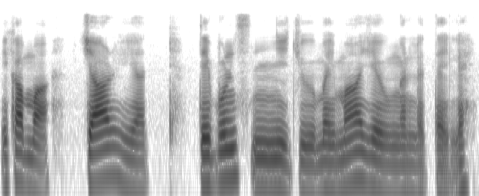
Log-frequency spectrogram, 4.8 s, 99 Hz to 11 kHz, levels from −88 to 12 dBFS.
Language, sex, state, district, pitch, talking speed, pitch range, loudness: Wancho, male, Arunachal Pradesh, Longding, 120 Hz, 125 wpm, 115-140 Hz, -21 LUFS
